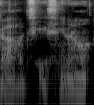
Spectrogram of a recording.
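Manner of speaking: very soft, low mock dismay; dismayed aside. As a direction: let a retold "oh no" sink almost to nothing. Retells seeing his brother, dismayed.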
